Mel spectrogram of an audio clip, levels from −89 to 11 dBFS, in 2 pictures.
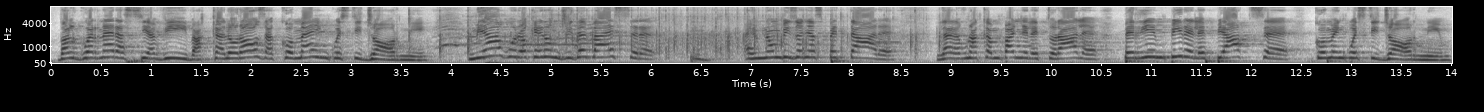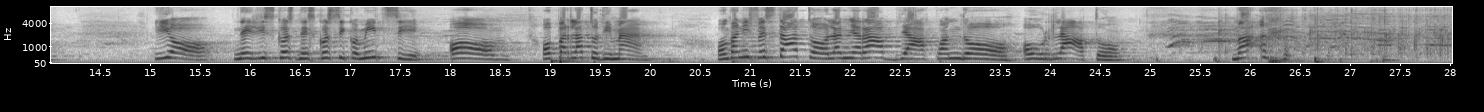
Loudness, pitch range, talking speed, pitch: -14 LUFS, 280-350 Hz, 110 wpm, 320 Hz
